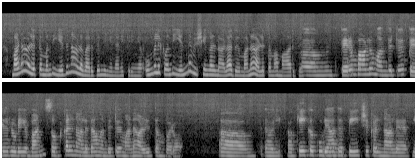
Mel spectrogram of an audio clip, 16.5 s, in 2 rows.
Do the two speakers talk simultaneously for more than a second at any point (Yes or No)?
No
